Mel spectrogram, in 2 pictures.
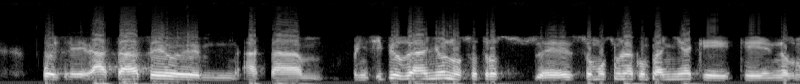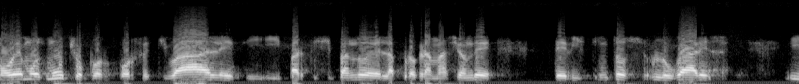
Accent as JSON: {"language": "Spanish", "region": "Mexico City", "country": "Mexico", "lives_now": "Argentina", "said": "yo soy de la Ciudad de México. Pero la compañía nació hace ya 13 años en la Ciudad de México, donde vivimos durante muchos años"}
